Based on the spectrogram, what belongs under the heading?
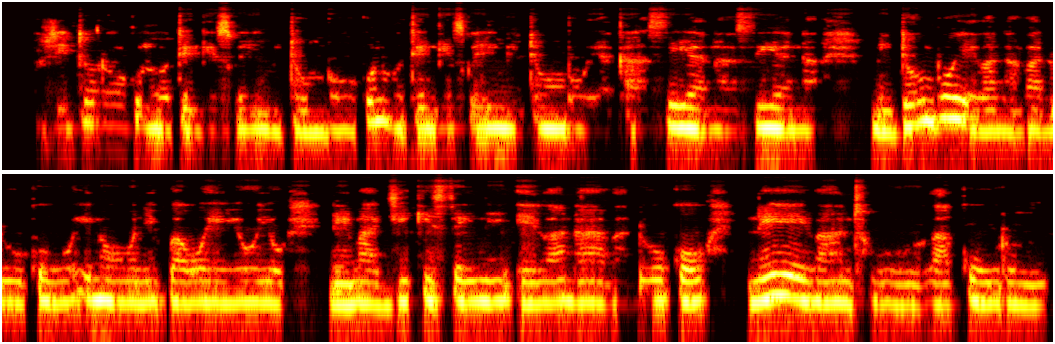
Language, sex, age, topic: Ndau, female, 36-49, health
